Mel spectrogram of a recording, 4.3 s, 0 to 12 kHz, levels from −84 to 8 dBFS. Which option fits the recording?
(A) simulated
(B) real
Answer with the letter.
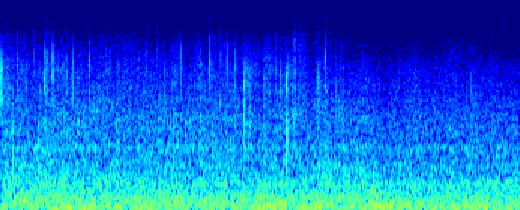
B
